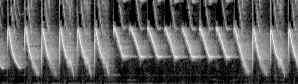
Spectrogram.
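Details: Canary in full song with a fast roll aimed at making young and silent canaries respond. Steady series of loud downslurred whistles, about three each second, sweep from high to lower pitch.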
